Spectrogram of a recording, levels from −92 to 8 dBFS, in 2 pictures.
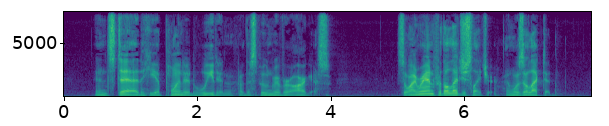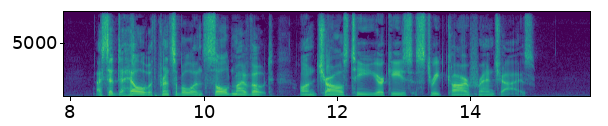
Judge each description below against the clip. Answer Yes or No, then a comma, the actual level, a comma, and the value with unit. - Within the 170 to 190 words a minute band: No, slow, 135 wpm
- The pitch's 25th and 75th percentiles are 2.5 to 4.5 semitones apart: No, average, 5.0 semitones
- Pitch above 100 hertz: No, very low, 90 Hz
